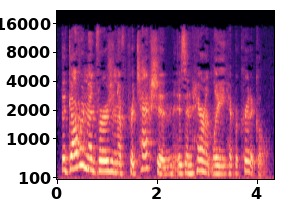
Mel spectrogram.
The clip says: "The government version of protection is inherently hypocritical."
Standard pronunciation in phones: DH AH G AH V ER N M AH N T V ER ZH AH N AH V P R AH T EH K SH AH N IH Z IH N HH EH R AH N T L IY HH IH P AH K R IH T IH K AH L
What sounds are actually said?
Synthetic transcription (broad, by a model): DH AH G AH V ER N M AH N T V ER ZH AH N AH V P R AH T EH K SH AH N IH Z IH N HH EH R AH N T L IY HH IH P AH K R IH T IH K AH L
